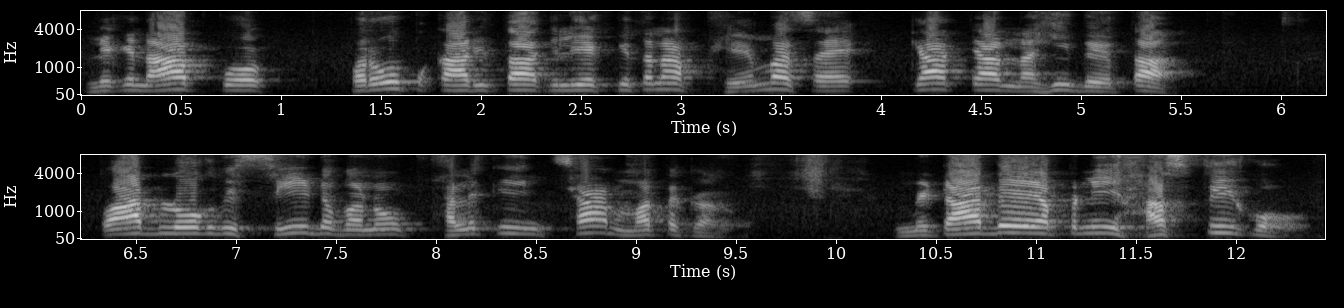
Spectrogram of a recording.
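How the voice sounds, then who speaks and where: A man from India with a North Indian Hindi accent, teaching a biology class and advising students, often asking rhetorical questions. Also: sits high. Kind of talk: classroom lecture.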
